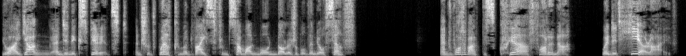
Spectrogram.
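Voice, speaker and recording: A woman narrator puts on a haughty older lady in a storybook. She sounds husky, imperious and suspicious, a snobbish busybody who disapproves of everything. The sound is dry and close. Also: mid-range voice, expressive, normal speed, dry recording. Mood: haughty disapproval.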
